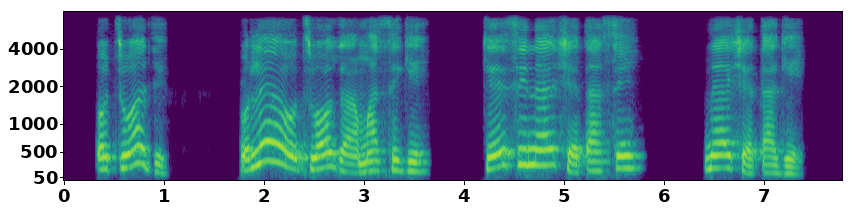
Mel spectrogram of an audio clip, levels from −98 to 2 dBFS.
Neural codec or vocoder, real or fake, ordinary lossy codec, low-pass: codec, 16 kHz, 6 kbps, DAC; fake; none; 7.2 kHz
